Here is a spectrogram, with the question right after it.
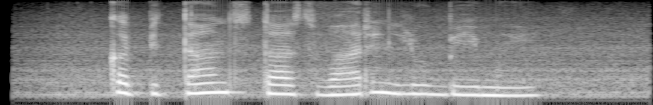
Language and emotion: Russian, neutral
